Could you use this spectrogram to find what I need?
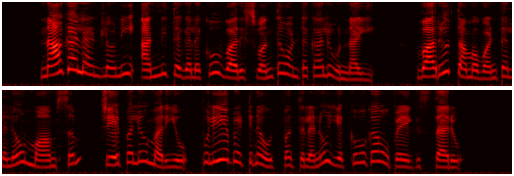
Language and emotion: Telugu, neutral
